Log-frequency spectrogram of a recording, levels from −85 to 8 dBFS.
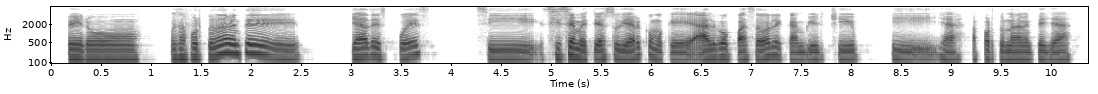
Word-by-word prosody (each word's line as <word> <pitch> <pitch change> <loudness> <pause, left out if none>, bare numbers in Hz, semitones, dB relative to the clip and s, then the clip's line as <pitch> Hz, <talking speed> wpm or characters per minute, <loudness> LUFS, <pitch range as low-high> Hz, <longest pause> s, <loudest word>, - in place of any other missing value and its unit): Pero, 135 -1 +1 0.2
pues, 145 +1 -3
afortunadamente, 155 -2 +3 0.5
ya 155 +1 +6
después, 165 +2 -1 0.4
sí 135 -1 -4
sí 150 - -5
se 165 +2 +6
metió 130 -1 +2
a - - +3
estudiar, 135 +1 +1
como 150 -8 -2
que 115 0 -1
algo 140 +3 +4
pasó, 130 +2 +2
le 165 0 -1
cambió 120 -1 -2
el 125 +3 -8
chip, 130 +2 -5 0.3
y 130 -4 -6
ya 125 -2 -5
afortunadamente 125 -1 -2
ya 120 +3 -2
135 Hz, 135 wpm, -21 LUFS, 130-150 Hz, 0.5 s, ya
